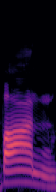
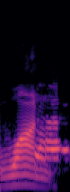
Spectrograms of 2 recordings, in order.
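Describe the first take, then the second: First: It starts with a b, lips pressed together. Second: It starts with a w, lips not touching. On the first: This is the Bengali way of saying it. "ঠোঁট লাগিয়ে ব উচ্চারণ করতে হয়" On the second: This is the Sanskrit way of saying it. "ঠোঁট না লাগিয়ে বান উচ্চারণ করলে দেখবেন ওয়ান উচ্চারণটা আসে"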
